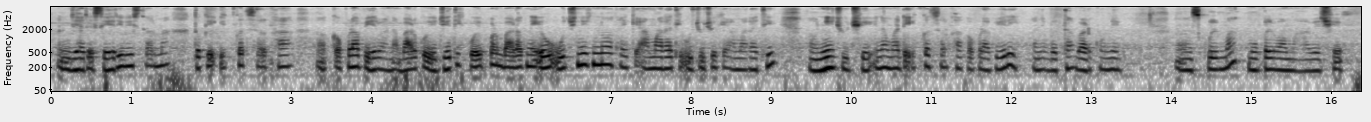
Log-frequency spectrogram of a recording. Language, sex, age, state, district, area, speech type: Gujarati, female, 30-45, Gujarat, Junagadh, rural, spontaneous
